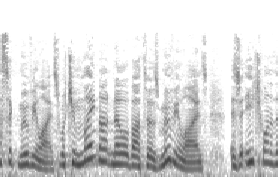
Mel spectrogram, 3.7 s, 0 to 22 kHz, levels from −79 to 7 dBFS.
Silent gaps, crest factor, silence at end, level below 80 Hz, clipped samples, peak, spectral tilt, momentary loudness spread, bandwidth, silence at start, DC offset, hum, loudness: none; 14 dB; 0 s; -54 dBFS; under 0.1%; -10 dBFS; -6 dB/octave; 6 LU; 11.5 kHz; 0 s; under 0.1%; none; -25 LUFS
